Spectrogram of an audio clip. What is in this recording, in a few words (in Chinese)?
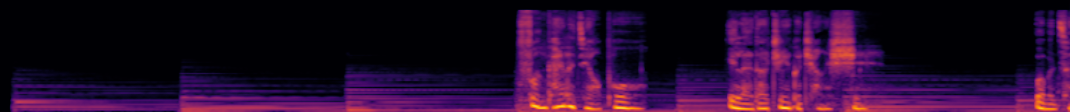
女 广告配音 磁性抒情, 温柔知性; 奶茶的味道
